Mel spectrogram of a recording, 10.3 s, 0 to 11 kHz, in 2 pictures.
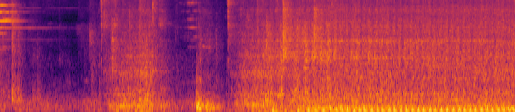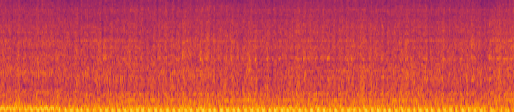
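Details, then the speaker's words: Honda Vario 150 scooter after repairing dead electrics (weak battery, blown 25A fuse, rodent-chewed injector wire and socket, MIL code 12): fuel pump hums, a couple of clunks, then steady even idle with no misses; healthy start. "ya dan pulpam pun langsung berdengung kita dengarkan lagi matikan berarti pertanda Ini motor sudah bisa dihidupkan"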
